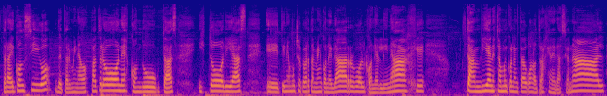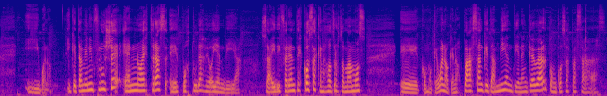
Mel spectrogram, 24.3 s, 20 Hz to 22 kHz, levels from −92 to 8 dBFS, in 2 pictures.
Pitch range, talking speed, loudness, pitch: 190-230 Hz, 155 wpm, -26 LUFS, 210 Hz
